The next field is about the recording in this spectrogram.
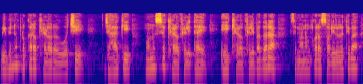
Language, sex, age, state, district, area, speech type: Odia, male, 30-45, Odisha, Kandhamal, rural, spontaneous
